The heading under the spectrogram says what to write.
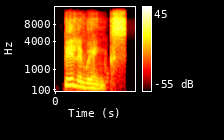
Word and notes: pilliwinks: Indian

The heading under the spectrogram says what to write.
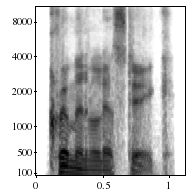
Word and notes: criminalistic: British English

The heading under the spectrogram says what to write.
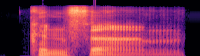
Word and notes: confirm: British English

